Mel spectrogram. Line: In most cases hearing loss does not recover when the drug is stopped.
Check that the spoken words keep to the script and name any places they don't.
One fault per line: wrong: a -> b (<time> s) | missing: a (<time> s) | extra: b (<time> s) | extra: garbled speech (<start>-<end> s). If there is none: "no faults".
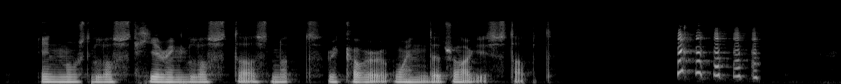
wrong: cases -> loss (0.9 s)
